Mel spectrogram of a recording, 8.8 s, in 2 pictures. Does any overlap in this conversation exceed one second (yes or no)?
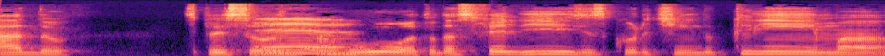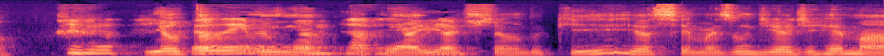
yes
